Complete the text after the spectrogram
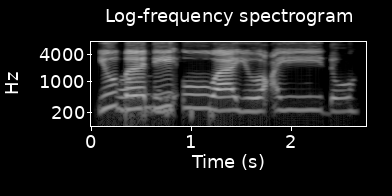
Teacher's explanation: Jadi nggak dibaca panjang. Langsung ke hamzah yang dhammah.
